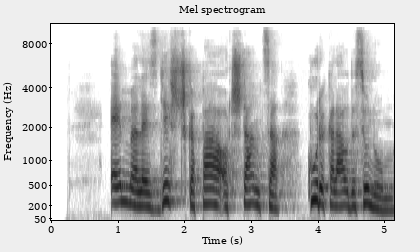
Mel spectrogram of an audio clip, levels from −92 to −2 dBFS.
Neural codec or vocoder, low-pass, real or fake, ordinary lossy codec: none; 9.9 kHz; real; MP3, 96 kbps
